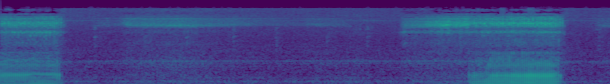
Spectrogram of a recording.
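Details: Sleeping Boston Terrier dog; loud vibrating snores on breaths about four seconds apart, quieter breathing between; snoring.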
